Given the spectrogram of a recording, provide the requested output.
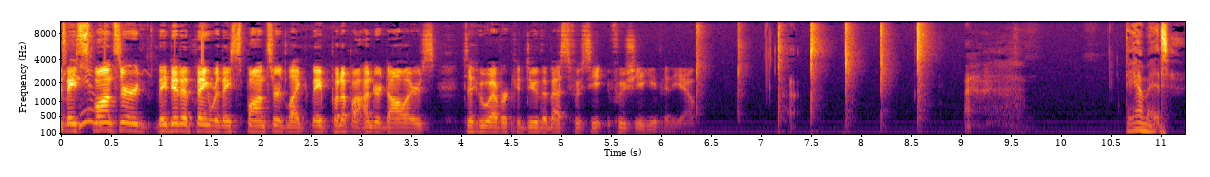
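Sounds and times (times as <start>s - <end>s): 
speech: 0.0s - 6.5s, 10.6s - 11.2s
hand slapping skin: 6.4s - 8.8s.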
